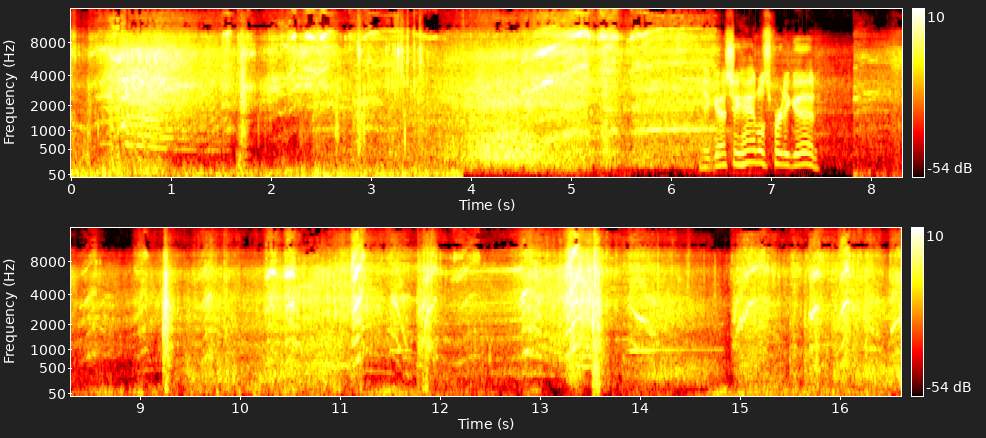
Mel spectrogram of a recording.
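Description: Small tyres rumble and crunch over dirt and pavement.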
